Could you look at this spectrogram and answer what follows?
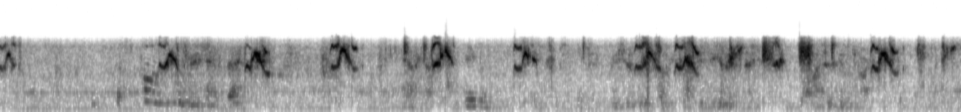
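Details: A pet budgerigar showing a dog who is in charge chatters in quick, scratchy warbles and chirps, with a low human voice in the background.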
